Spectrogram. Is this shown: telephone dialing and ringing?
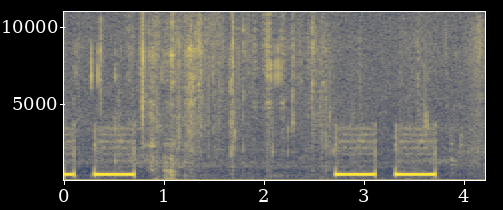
yes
